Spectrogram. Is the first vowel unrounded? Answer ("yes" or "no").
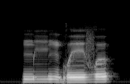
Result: yes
